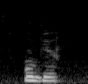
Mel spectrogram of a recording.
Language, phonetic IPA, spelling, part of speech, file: Polish, [ˈubʲjur], ubiór, noun, LL-Q809 (pol)-ubiór.wav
